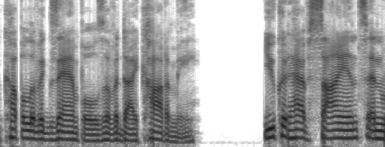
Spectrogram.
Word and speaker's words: dichotomy: Another great noun is dichotomy. This word has 4 syllables, and the stress is on that second syllable, dichotomy. That third syllable has that schwa, that sound. Dichotomy.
